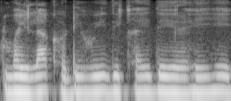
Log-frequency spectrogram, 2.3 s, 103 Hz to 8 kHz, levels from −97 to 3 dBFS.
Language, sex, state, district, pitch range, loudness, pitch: Hindi, female, Chhattisgarh, Sukma, 150-155 Hz, -16 LUFS, 150 Hz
